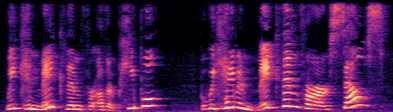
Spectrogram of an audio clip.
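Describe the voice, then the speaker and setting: A high, bright-voiced fairy godmother who gossips and grumbles about going unthanked, as a woman acts her out. Her pitch leaps around as she complains. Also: very animated, fairly quick. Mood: aggrieved. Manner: chatty, complaining, indignant. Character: grumbling middle-aged female fairy godmother, put-upon. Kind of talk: comic monologue.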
